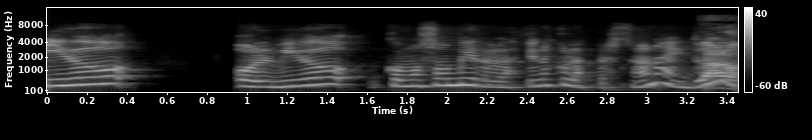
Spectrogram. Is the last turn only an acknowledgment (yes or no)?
no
